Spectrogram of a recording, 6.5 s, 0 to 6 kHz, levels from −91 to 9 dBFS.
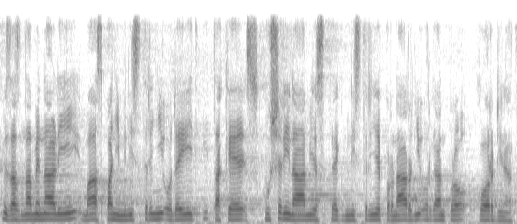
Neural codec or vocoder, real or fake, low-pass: none; real; 5.4 kHz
